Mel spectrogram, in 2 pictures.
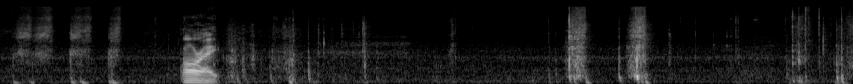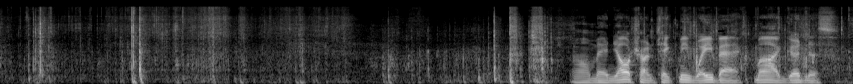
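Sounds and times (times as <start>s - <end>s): packaging tearing and crinkling: 7.9s - 17.0s.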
